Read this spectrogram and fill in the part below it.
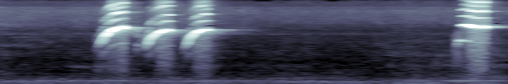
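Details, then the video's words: Sooty-headed bulbul singing, used to prompt other cage birds to sing. Three quick, bright, rising whistled notes run together, then a pause and one more sharp high note. "KICAU CUCAK RAWIS COCOK UNTUK PANCINGAN BURUNGMU YANG MANDEK"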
